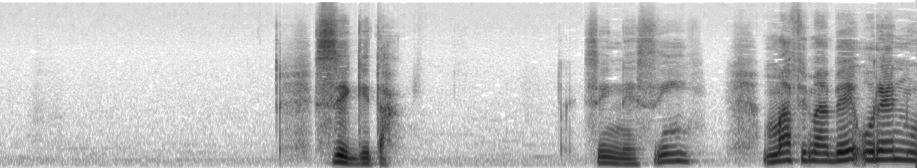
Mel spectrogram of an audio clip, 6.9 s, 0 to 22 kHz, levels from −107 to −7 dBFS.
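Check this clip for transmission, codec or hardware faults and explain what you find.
Nothing stood out on listening to this speech recording.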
